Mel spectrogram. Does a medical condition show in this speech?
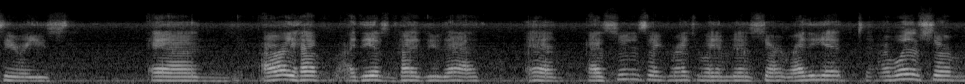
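Yes: spinal muscular atrophy.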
